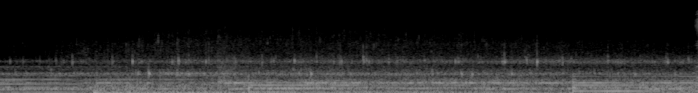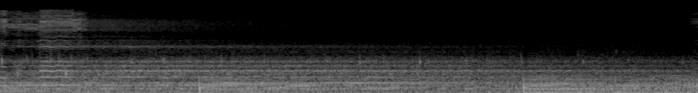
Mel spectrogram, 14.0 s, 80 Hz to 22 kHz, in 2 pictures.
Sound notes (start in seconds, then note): 1.0 bright ethereal music; 1.0 water bubbling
